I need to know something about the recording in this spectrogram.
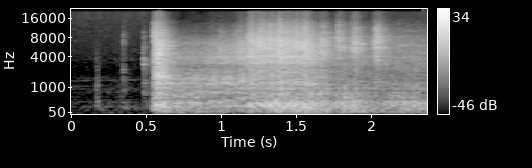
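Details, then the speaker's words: Classic small-block Ford engine after a new Cardone distributor install, distributor hand-tight before timing is set; a few slow cranking clicks then a loud burst as it tries to catch but won't settle; nearly fires, spark confirmed. "Ooh, she wants to start. Uh she needs a Yeah, she needs some love."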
